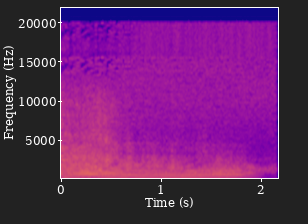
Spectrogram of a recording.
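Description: A Peugeot 306 S16 rally car on a bumpy stage, its engine holding a steady, slightly falling note up close before easing off toward the end.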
